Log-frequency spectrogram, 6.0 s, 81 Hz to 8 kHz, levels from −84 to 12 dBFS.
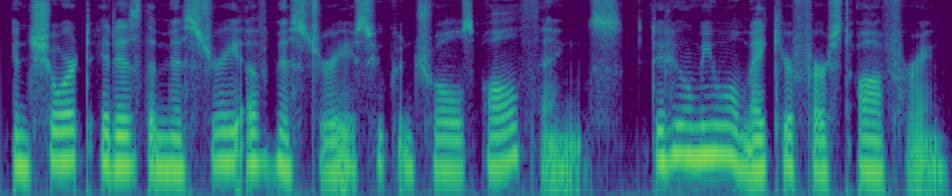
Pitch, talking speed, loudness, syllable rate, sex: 170 Hz, 200 wpm, -19 LUFS, 4.9 syllables/s, female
